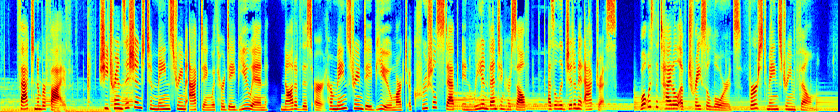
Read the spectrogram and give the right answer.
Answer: Correct answer, Not of This Earth.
